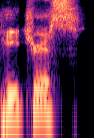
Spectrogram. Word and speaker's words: Petras: Is it Petrus? How do you say it? The announcers were saying Petras. I think Petrus is way cooler, but let's go with Petras because that's how that must be what the huge big guy.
